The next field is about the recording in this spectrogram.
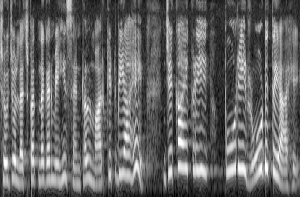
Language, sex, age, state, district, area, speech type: Sindhi, female, 45-60, Delhi, South Delhi, urban, spontaneous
